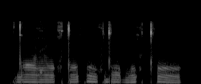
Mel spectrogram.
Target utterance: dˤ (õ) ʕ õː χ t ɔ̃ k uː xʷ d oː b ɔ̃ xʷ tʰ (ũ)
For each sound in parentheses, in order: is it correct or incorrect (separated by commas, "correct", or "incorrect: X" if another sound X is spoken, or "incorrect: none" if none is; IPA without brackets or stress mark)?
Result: incorrect: õː, incorrect: õ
